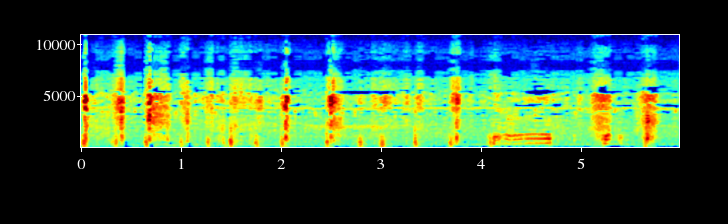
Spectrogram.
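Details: Red fox siblings aged 4-5 months competing over food, making harsh short screeching calls in quick bursts, with one drawn-out wavering whine near the middle amid the scuffle.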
